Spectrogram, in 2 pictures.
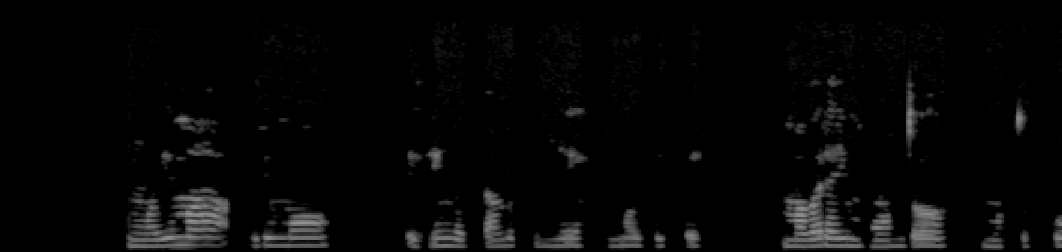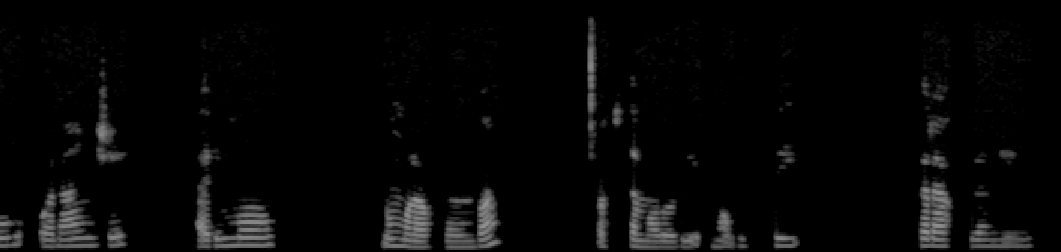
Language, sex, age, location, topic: Kinyarwanda, female, 18-24, Huye, health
